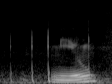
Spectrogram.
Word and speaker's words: mu: is new so new this is how it's pronounced and this is mu how are these two related does anyone know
